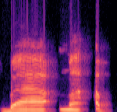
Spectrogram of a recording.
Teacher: yang pertama itu ada namanya asyaftaniyah, dari 2 bibir atau bahasa istilahnya bilabial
